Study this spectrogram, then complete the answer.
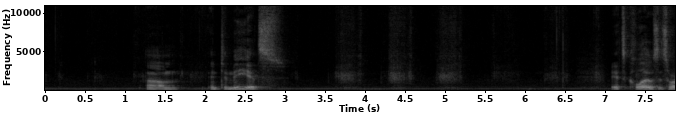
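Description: A paintbrush softly dabs and strokes wet paint on paper.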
